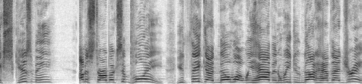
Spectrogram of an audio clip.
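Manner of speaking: high, loud, condescending tone.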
